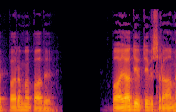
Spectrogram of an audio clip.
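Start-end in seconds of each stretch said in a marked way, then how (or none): 0.0-1.0 ਪਰਮ with a full, sounded ਮ before ਪਦ; full ਮੰਮਾ sound. Shown as a demonstration. Teacher shows students the full ਮ in ਪਰਮ ਪਦ. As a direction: close ਪਰਮ on a clear ਮ. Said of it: "ਮੰਮੇ ਦੀ ਪੂਰੀ ਆਵਾਜ਼ ਦੇਣੀ ਹੈ".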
